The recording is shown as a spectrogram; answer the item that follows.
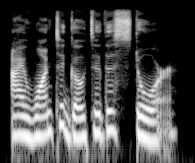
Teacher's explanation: The stresses on want and store. The words to and the are much softer. This creates the rhythm of English.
